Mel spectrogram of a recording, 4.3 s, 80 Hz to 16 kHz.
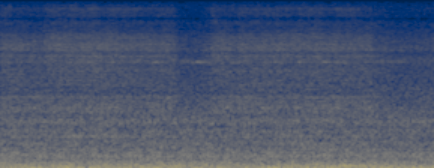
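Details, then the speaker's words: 1985 52-inch second-generation Fasco Charleston ceiling fan on medium speed, giving a steady, heavy low rumble from badly worn motor bearings, louder in reverse; the flywheel also vibrates and the fan wobbles. "yeah the bearings are super loud i've heard worse than this"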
